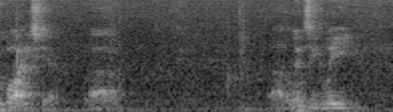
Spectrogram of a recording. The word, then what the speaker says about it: Lu: here um uh lindsy lee her name is spelled Lu but they tell me it's pronounced Lee so people have criticized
